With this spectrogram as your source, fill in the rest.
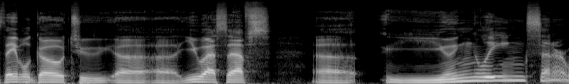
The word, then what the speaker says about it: Yuengling: The expectation, per multiple sources, is they will go to USF's Yuengling Center. How do you pronounce it?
